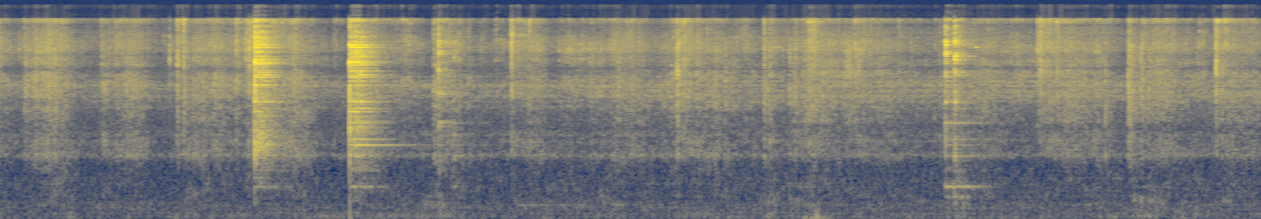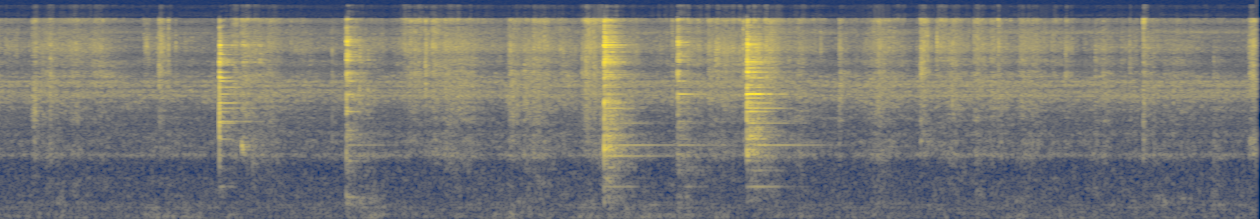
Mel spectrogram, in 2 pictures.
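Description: Okra (ladyfingers) roasting in a pan, with a quiet sizzle under repeated scraping and clinking stir strokes against the pan at irregular intervals.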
